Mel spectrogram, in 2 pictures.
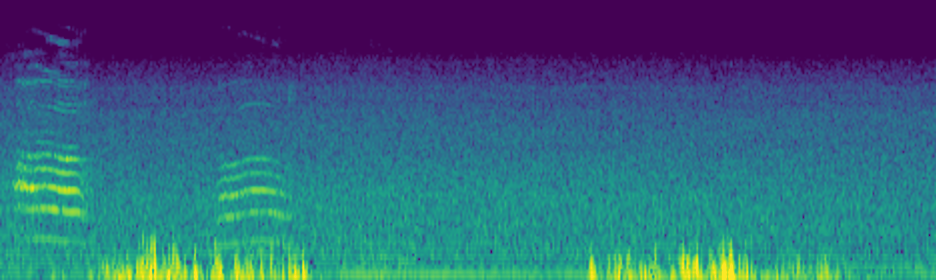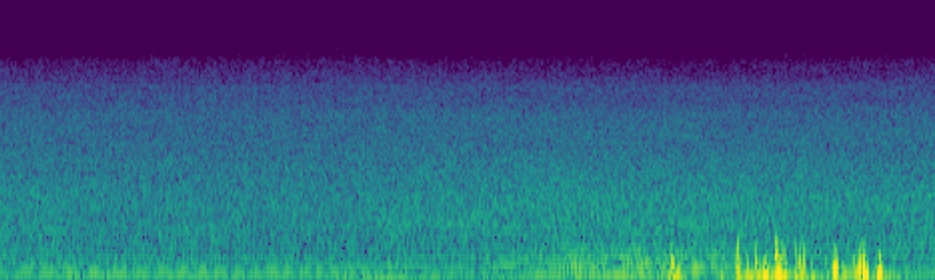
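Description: A female Persian cat in heat gives drawn-out, low, moaning yowls in three bursts with quiet pauses between.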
